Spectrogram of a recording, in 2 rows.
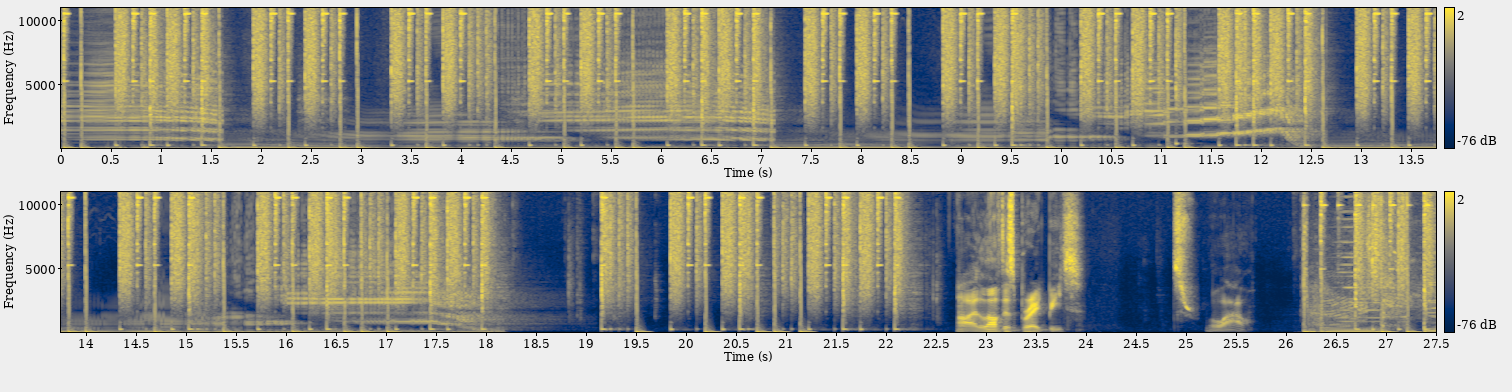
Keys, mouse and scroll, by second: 7.8 scroll up 2, 8.5-8.9 scroll down 2, 9.5-11.5 scroll down 8, 11.9-12.8 scroll down 5, 13.0 ctrl+scroll up 2, 13.4 ctrl+scroll down 2, 13.8 scroll up 2, 17.4 click, 18.7 space, 18.9 click, 19.3 ctrl+scroll up 2, 20.6 ctrl+scroll down 2, 22.2 space, 25.1-25.5 ctrl+scroll down 2, 25.9 ctrl+click, 26.1 space, 27.3-27.5 scroll up 2.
